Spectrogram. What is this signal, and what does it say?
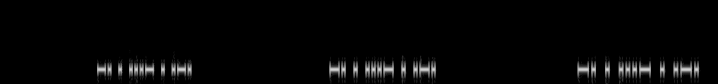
Morse code, heard as a keyed tone, about 35 wpm, 700 Hz. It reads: NEVER NEVER NEVER
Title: Speed-Racing Top 300 Words 30wpm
